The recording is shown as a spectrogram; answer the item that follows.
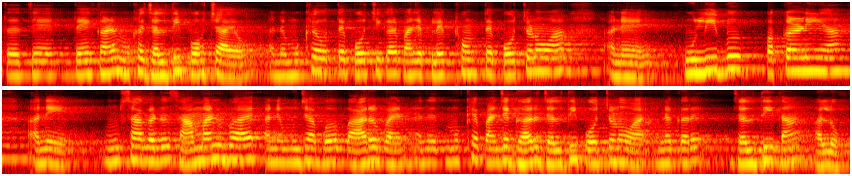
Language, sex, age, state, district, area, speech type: Sindhi, female, 18-30, Gujarat, Junagadh, urban, spontaneous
